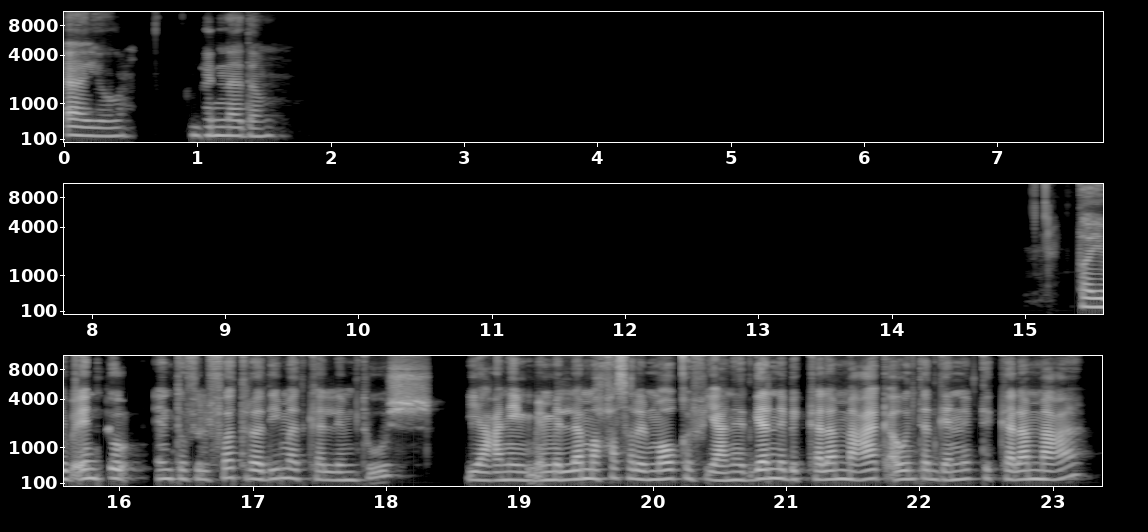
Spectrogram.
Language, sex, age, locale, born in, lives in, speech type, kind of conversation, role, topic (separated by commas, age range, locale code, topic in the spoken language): Arabic, female, 25-29, ar-EG, Egypt, Egypt, conversation, advice, advisor, إزاي أعتذر لصاحبي بعد خناقة جامدة، ولا أوضح له موقفي الأول؟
